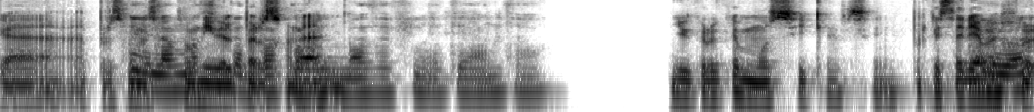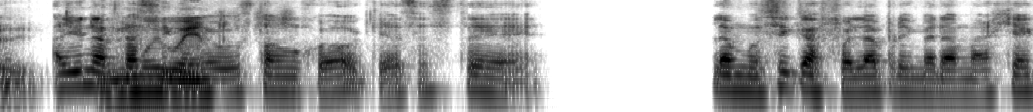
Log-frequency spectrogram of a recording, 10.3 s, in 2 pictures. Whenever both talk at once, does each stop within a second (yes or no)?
no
